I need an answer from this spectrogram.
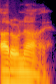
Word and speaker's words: Adonai: 135 136 AD was when you see the letters Y vave, you pronounce it Adonai, Lord. You don't pronounce it the way it's written.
